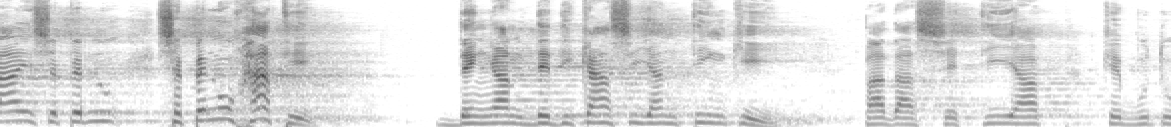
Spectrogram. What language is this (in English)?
Italian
